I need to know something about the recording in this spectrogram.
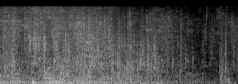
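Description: Tail of a film explosion: flying debris and shattering that die away steadily over the two seconds.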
